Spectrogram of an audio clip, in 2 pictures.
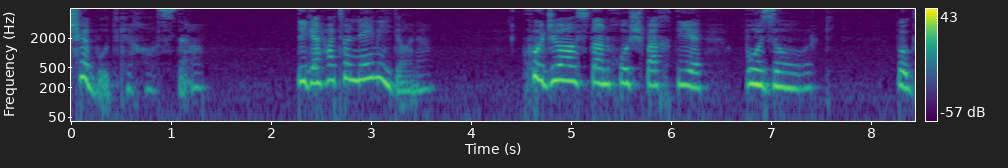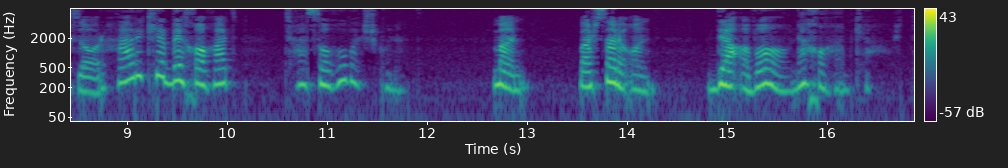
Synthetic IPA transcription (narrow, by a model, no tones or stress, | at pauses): t͡ʃʰe̞bṵːd̪̥cʰe̞xɒːst̪eʔæm | d̪̥iːɡæɾɦæt̪ʰːɒːne̞miːd̪ɒ̰ːnæm | kʰod͡ʒɒːst̪ɒnχoʃbæxt̪ije | b̥ozoɾɡ̥ | b̥oɡzɒːɾhæɾcʰe̞be̞xɒːɦæd̪̥ | t̪ʰːæsɒːɦo̞bæʃkʰo̞næd̪̥ | mæn | bæɾsæɾeʔɒn | d̪æʔvɒːnæxɒːhæmcʰæ | ɾd̪̥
